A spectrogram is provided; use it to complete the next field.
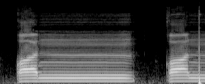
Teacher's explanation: di bagian qon itu soalnya kita tahan kita panjangkan sejenak kira-kira sepanjang dua harakat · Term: ghunah musyaddadah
